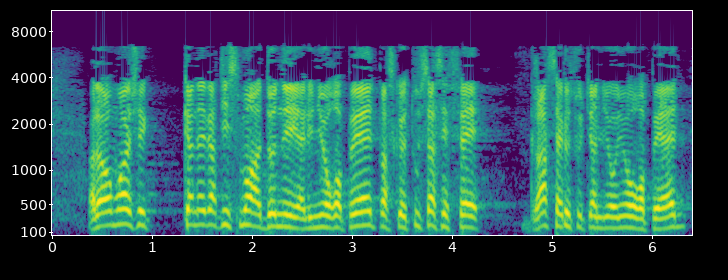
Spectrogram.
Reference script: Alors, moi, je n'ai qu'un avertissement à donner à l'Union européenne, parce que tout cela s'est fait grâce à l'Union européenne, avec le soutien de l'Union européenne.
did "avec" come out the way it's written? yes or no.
no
